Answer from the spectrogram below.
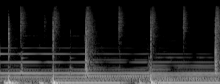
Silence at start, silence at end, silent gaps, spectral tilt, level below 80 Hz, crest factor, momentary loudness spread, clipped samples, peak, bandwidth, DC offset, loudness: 0 s; 0 s; none; -6 dB/octave; -28 dBFS; 18 dB; 4 LU; under 0.1%; -6 dBFS; 16 kHz; under 0.1%; -27 LUFS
